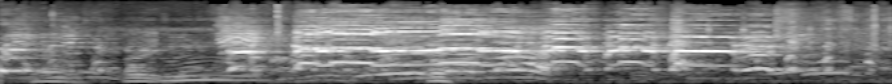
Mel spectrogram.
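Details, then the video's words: Kukuak Balenggek singing chickens of Solok practising for crowing performance: soft low clucking notes at first, then loud overlapping crows with long steady high endings repeated to the close. "Latihan prestasi Ayam kukuak balenggek ayam penyanyi asli Solok"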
